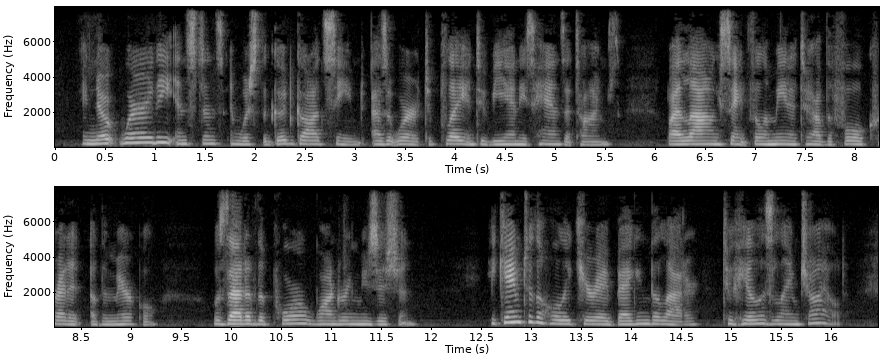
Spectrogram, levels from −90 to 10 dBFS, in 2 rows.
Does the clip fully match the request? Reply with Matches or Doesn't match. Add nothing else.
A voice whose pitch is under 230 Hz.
Matches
